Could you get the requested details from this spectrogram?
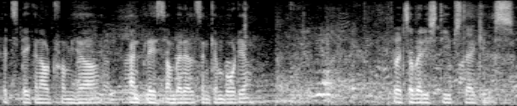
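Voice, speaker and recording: A man's voice: lowish voice, monotone, moderate pace, over a noisy crowd. A man giving casual travel vlog narration as he tours a site. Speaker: travel vlogger. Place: at a large temple site. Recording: clear background noise, outdoor ambience.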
